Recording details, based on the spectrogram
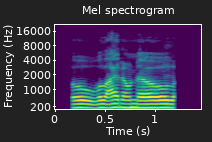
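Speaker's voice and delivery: plain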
